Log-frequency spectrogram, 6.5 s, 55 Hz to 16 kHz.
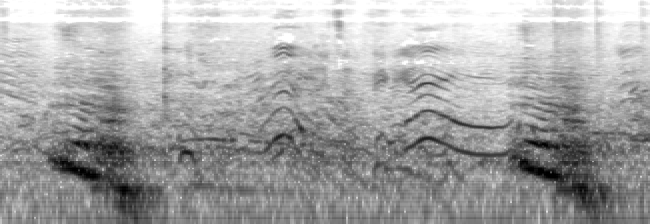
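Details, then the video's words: Hubert, a male lion born in 1999 at Lincoln Park Zoo, roaring on New Year's Day 2019 at the Los Angeles Zoo: two deep, falling roars about four seconds apart, with children's and visitors' voices rising and falling between them. "ライオンフバートの元旦咆哮 Lion Hubert Roars in New Year's day 2019"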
